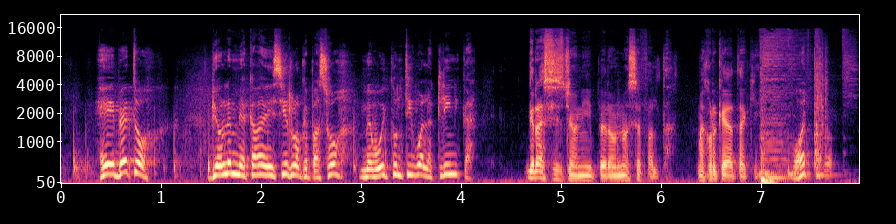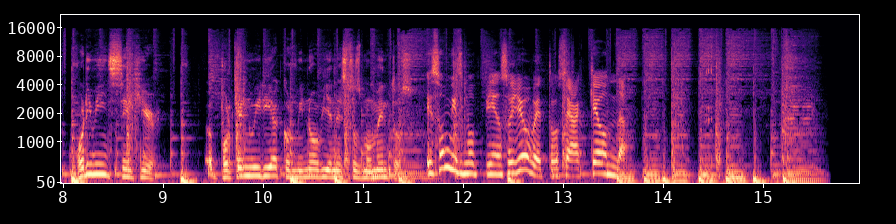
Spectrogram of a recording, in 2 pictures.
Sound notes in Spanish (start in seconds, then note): 7.4 Habla inglés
